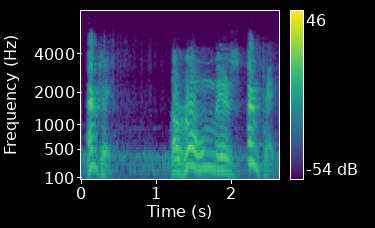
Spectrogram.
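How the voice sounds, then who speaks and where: An actor playing a brusque, commanding ship's captain in 1940s radio style, wary and irritable, giving gruff, clipped orders. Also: male voice, high voice, sing-song, slow pace, full character voice. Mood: urgent, irritable. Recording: muffled, noisy 1940s radio recording.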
